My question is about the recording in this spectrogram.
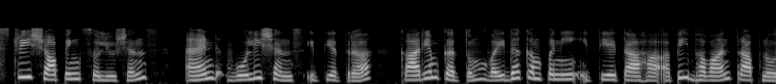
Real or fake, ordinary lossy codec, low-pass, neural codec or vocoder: real; none; 5.4 kHz; none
